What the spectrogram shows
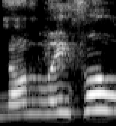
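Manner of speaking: shouting in a put-on voice. Stepping in to stop a hit in a game: shouting in character. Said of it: "I think I would shout".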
